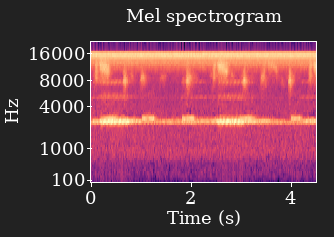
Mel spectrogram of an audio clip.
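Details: Nighttime crickets calling from the grass in Bulgaria on a warm summer evening, a continuous high shrill trill with slight pulsing, faint higher chirps flickering over it, captured by a surround microphone.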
